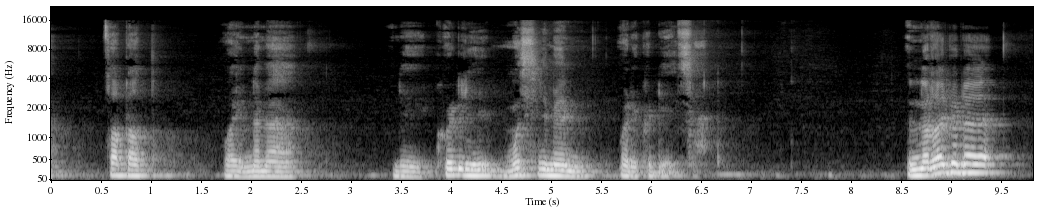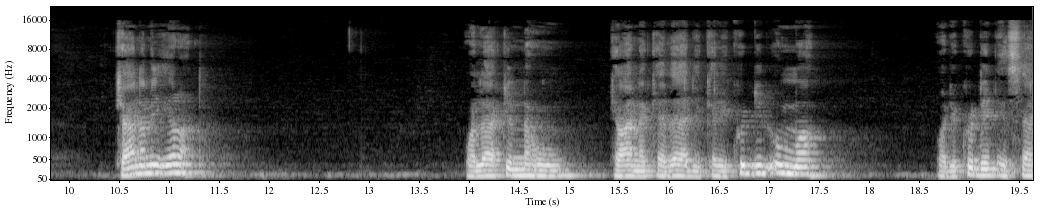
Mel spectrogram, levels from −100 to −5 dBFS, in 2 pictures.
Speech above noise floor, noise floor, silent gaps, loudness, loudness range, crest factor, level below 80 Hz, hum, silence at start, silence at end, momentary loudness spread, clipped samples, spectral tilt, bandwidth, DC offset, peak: 40 dB; -59 dBFS; none; -20 LUFS; 7 LU; 16 dB; -64 dBFS; none; 0 s; 0 s; 16 LU; under 0.1%; -7.5 dB/octave; 16 kHz; under 0.1%; -4 dBFS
